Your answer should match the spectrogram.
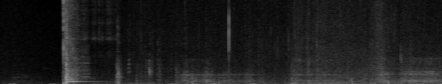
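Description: A bow shot about half a second in: a sharp snap of the released string with a short ringing hum, followed about half a second later by a second, quieter smack. Then light scattered scuffs as the pronghorn buck bolts.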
